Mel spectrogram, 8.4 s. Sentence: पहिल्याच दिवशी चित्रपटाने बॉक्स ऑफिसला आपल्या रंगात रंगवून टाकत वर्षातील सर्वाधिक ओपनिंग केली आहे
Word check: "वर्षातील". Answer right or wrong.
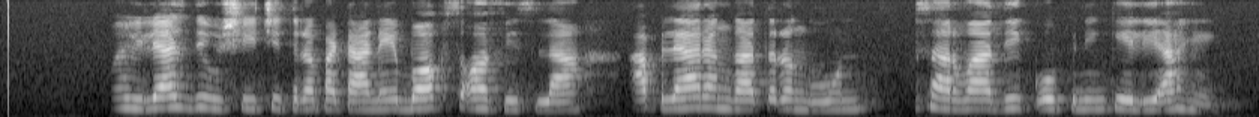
wrong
